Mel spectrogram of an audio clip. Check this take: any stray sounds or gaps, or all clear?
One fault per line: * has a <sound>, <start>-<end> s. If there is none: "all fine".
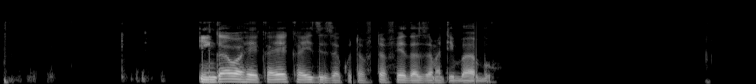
all fine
